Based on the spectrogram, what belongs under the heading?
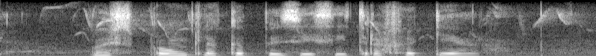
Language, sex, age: Afrikaans, female, 18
